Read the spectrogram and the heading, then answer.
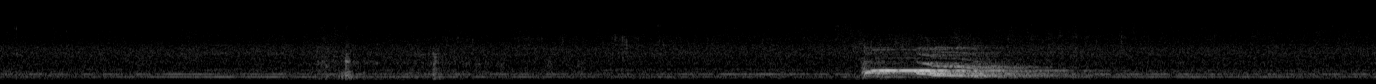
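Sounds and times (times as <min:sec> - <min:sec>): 
barred owl hooting: 0:08.6 - 0:10.9.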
